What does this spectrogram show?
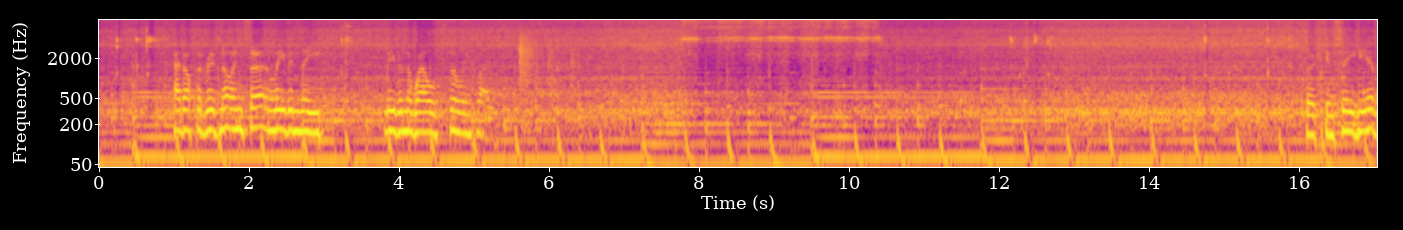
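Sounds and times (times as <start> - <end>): belt grinder motor hum: 6.3 - 10.6
metal grinding on belt: 6.3 - 10.6.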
